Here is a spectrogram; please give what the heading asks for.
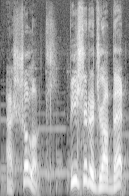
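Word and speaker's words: axolotl: You've probably been saying this as axelottle or aote for my Spanish speakers, but it actually comes from the Nawat language. So, it would be correctly pronounced as asholot.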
